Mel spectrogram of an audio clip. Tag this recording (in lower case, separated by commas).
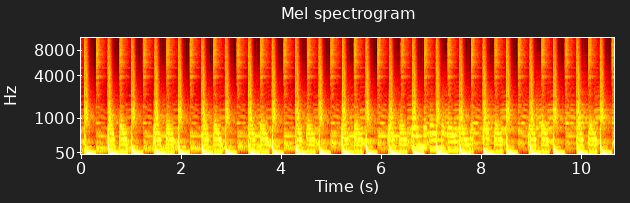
electronic music, music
